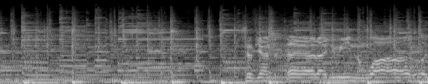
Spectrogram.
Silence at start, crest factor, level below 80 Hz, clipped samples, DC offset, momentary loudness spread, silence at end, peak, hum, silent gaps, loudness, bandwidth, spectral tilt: 0 s; 14 dB; -28 dBFS; under 0.1%; under 0.1%; 5 LU; 0 s; -4 dBFS; none; none; -18 LUFS; 16.5 kHz; -4.5 dB/octave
